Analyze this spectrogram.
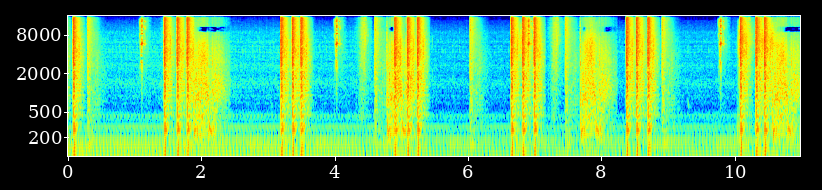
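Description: Guns fire in quick bursts of shots, over and over.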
